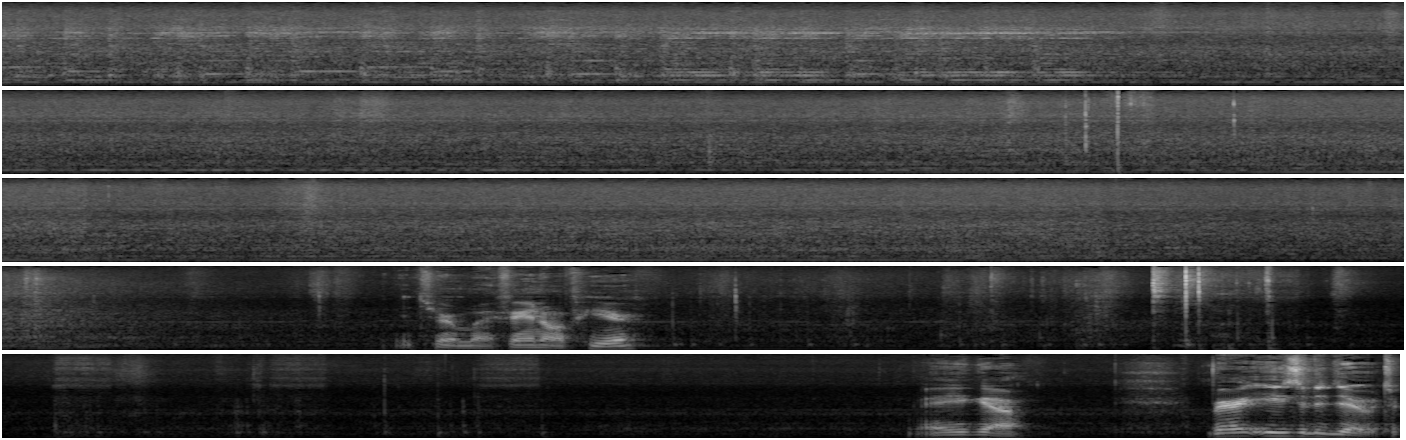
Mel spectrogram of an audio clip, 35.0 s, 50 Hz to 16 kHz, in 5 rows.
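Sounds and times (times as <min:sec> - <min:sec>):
electric fan humming: 0:00.0 - 0:35.0.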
